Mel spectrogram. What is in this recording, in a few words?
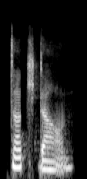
"touchdown", Indian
